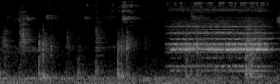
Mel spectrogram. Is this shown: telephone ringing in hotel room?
yes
